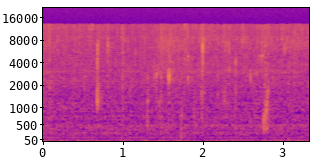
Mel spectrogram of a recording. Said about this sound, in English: I'm playing with Photoshop expressions, and I'm also making sure that I'm drinking water.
